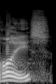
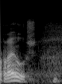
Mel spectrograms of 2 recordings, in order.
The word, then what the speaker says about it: Reus: Que se pronuncia Otto Royce, Ajá. pero de eso yo me enteré como con 19 años, Ajá. Con lo cual me he quedado con la catetada de Otto Reus.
